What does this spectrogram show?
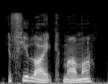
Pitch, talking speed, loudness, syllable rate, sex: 120 Hz, 220 wpm, -15 LUFS, 6.0 syllables/s, male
